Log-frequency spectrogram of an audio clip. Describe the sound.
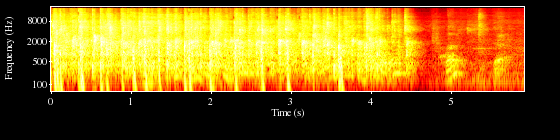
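An audience at a quiz applauds with dense, crackling claps for about four seconds, then the clapping fades out and a voice begins speaking.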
